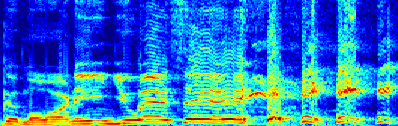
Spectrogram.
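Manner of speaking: very slow, rasping, loud, drawn-out, rising screeching yell.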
